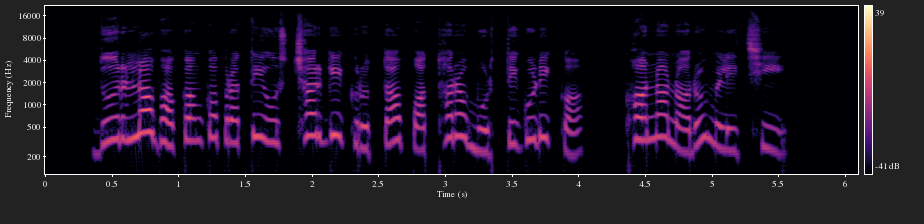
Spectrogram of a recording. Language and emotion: Odia, neutral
